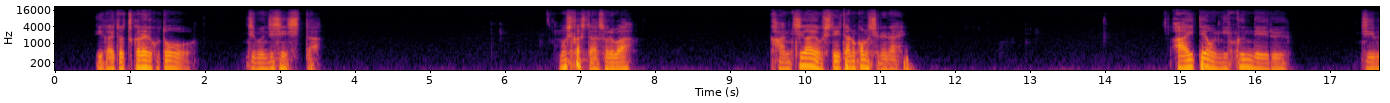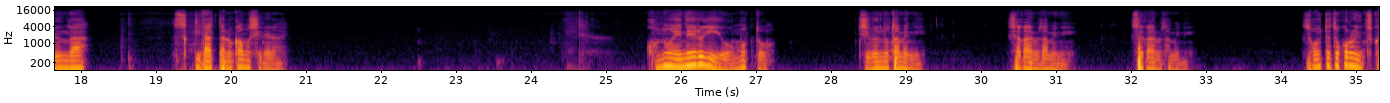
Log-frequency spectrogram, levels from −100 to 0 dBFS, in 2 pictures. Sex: male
